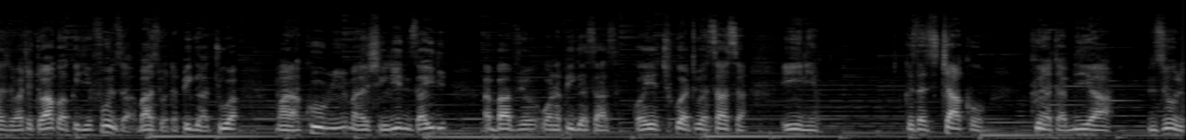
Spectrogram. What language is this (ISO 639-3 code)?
swa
